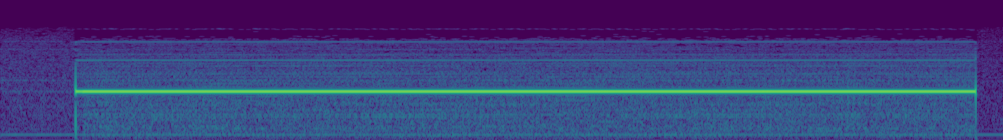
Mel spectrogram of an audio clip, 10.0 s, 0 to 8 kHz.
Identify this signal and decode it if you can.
Emergency Alert System (SAME) tones (the 1050 Hz attention tone). It is heard from 0.7 to 9.8 s.
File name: eas / KKPRKXPN / KKPRKXPN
